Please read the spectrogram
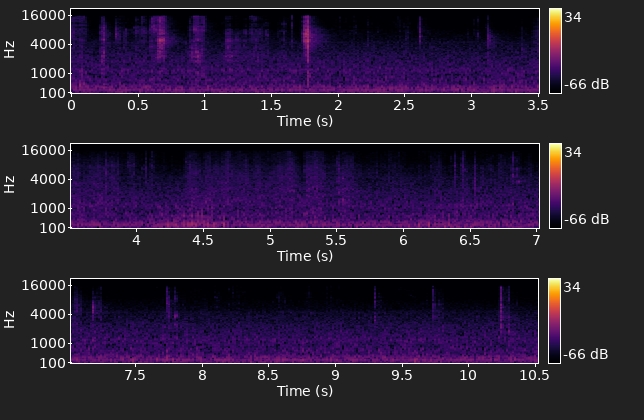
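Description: Wet mouth clicks and smacks from eating crawfish and sucking seasoning off the fingers, a few sharp ones in the first two seconds, the loudest near two seconds in. After that come sparse faint clicks over a steady low hum.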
